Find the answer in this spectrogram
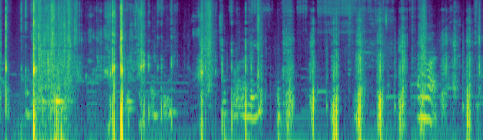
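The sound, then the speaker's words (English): Close, crisp crunching and chewing of protein cookies. Many irregular bites and crunches come in quick bursts, separated by short quieter pauses of mastication. “can I have one of those like cookies? They're protein cookies.”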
